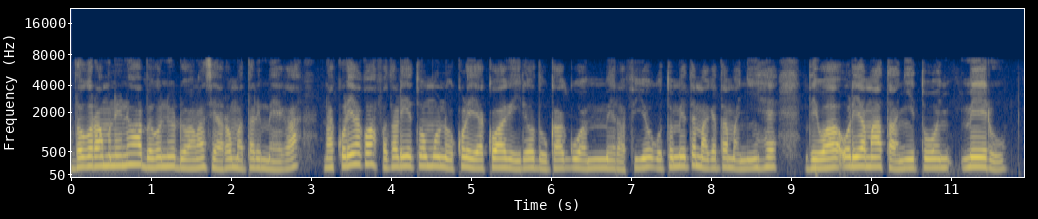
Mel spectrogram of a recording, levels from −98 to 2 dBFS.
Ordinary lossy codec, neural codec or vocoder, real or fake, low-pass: MP3, 96 kbps; none; real; 7.2 kHz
